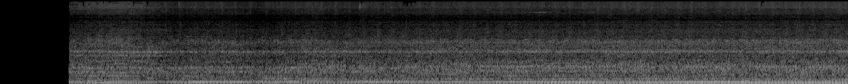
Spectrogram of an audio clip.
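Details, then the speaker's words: 2007 Mini Cooper R56, after spark plug replacement: steady idle with diesel-like ticking clatter over a low even hum; owner concluded this is normal for this generation's engine. "i feel the concerns i had ended up being normal for this generation of mini so that's all i want to talk about first so basically i had a concern with the engine noise um apparently these things are supposed"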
